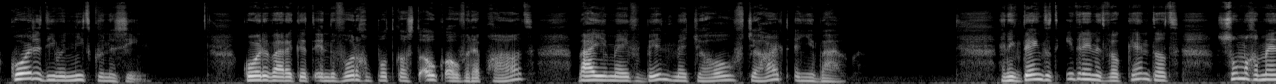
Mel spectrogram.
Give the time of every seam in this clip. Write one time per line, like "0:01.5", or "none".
0:10.0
